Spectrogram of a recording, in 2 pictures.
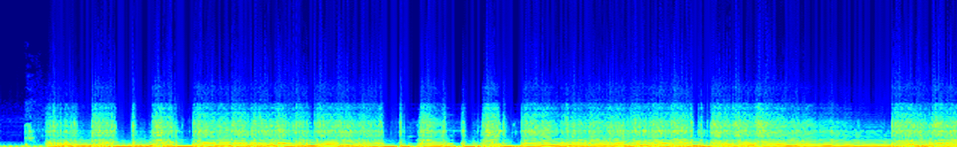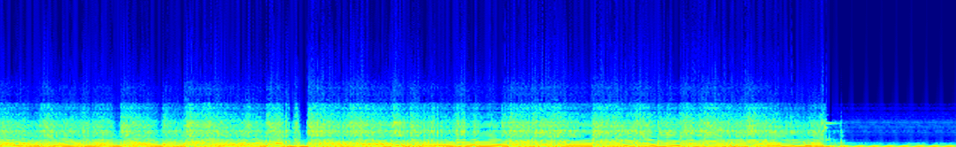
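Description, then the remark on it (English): A loud electric guitar plugged straight into an amp turned all the way up, switched to its high-gain setting with no pedals, plays growling, heavily distorted chords and short riffs for about eighteen seconds, with no talking, then cuts off abruptly. “Let me actually turn the high gain on.”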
